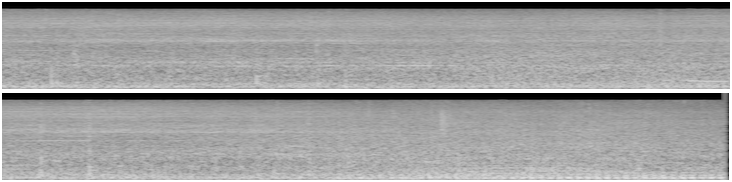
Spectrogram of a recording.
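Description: Street traffic: a steady low engine rumble with road noise, growing louder about five seconds in as a vehicle comes close.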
